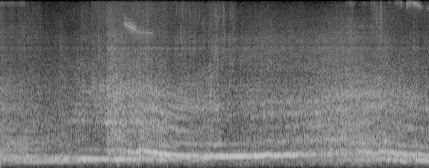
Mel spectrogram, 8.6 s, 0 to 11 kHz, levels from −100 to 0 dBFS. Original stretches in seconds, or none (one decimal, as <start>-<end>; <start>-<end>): 0.5-6.9; 7.5-8.6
